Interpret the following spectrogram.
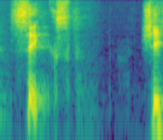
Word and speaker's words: sixths: 12th, with all fractions, it it can be a plural because there there could be five sixths and you have to add an s making it even harder.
